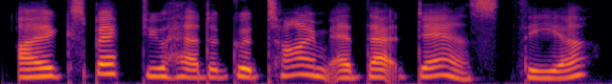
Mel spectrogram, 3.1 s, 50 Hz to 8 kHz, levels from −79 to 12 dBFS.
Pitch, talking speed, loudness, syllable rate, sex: 240 Hz, 215 wpm, -18 LUFS, 4.6 syllables/s, female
